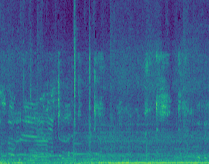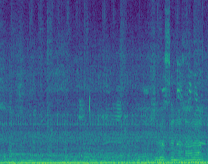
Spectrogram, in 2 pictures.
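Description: A car engine hums steadily while driving on a smooth road.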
